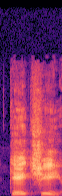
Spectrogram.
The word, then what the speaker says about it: Gaethje: yes I had to ask him how to pronounce his name gate gate Chi right gate yeah there it is see even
